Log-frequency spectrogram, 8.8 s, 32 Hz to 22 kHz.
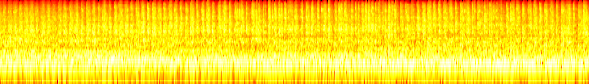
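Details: LS1-swapped Hyundai Genesis Coupe with a refreshed engine on a base tune, first runs after a hard start-up: deep, steady V8 rumble with a loose, choppy lope through a short open exhaust, even with no knock or miss. A temperature issue is noted.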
